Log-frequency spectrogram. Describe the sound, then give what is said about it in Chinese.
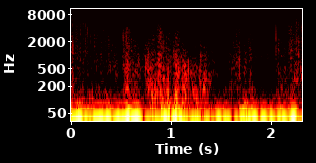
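Fireworks explode in a dense, continuous barrage of loud booms and crackling bursts, overlapping with almost no pause, with no voices heard. “今夜烟花，谢谢诸葛心”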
